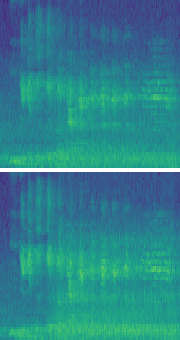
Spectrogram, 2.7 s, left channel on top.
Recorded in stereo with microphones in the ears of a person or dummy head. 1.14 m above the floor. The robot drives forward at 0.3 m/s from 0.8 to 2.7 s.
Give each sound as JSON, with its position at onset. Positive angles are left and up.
{"t": 0.1, "sound": "laughter", "side_deg": 0, "distance_m": 0.9}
